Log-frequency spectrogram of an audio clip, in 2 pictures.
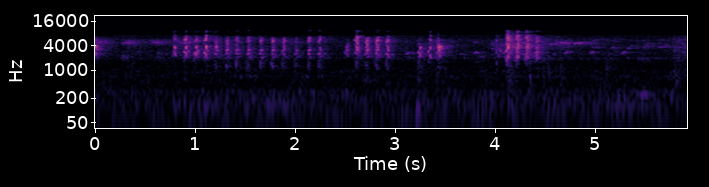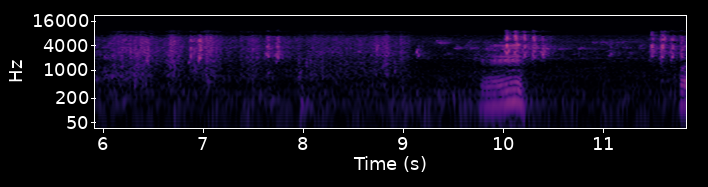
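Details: Javan myna chattering in buzzy, rattling bursts and scratchy single notes, with rustling and what sounds like wing flutter mid-way, plus a brief rising-falling squeal near the end.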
